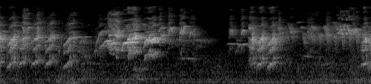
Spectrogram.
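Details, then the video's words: A silver-colour pair of diamond firetails gives a jumble of high, thin chirps and squeaky notes in overlapping bursts, with a brief pause midway and faint room noise beneath. "ダイヤモンドフィンチ シルバー ペア"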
